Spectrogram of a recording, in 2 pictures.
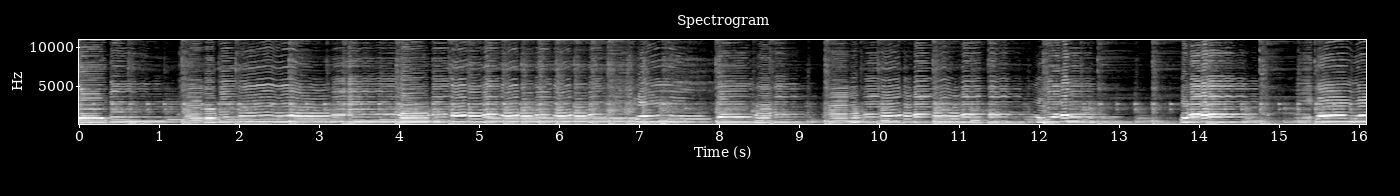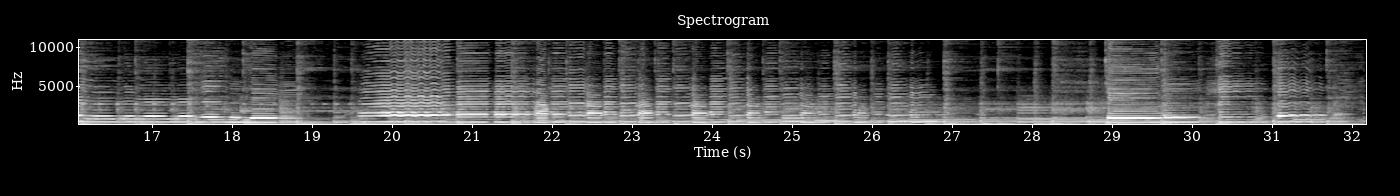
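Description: Blues harmonica in A, a diatonic harp, improvising on holes two and three only, with notes held and bent so that they slide down in pitch. It plays over a medium shuffle backing track with a repeating bass line.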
